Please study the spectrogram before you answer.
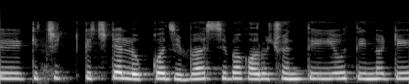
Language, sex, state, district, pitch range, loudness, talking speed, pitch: Odia, female, Odisha, Khordha, 255-275 Hz, -15 LUFS, 130 wpm, 265 Hz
